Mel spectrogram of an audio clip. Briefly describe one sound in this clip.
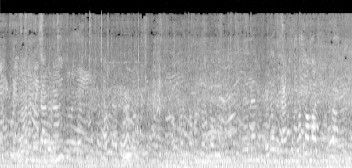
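A crowd of women and children chatter nearby.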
